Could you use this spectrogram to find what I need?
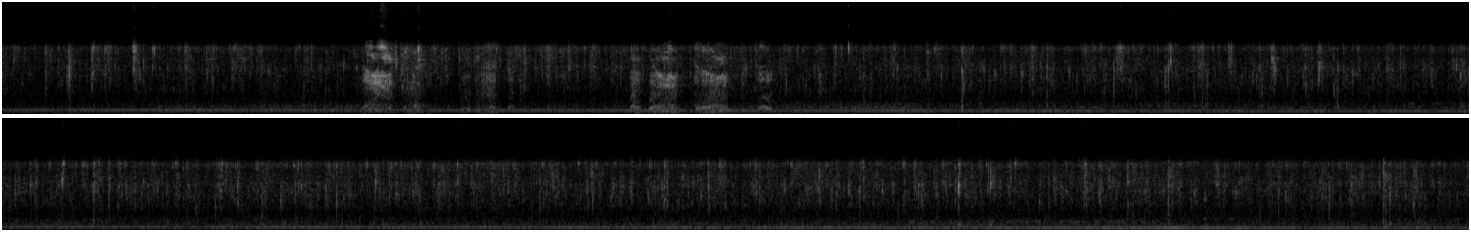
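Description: Wild boars root and snuffle in wet ground, with crackling and rustling.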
